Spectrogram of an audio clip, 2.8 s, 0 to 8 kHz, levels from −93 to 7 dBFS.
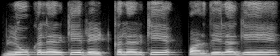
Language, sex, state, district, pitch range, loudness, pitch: Hindi, female, Madhya Pradesh, Bhopal, 230-245 Hz, -15 LUFS, 235 Hz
